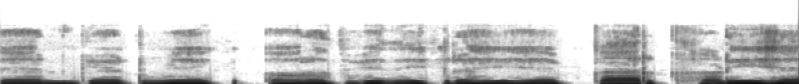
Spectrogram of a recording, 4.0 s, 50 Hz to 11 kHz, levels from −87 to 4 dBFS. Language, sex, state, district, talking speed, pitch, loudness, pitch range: Hindi, female, Jharkhand, Garhwa, 180 wpm, 215 Hz, -12 LUFS, 205-220 Hz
